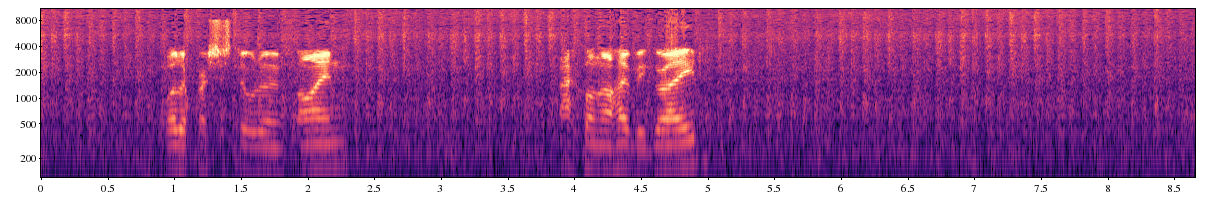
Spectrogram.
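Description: A steam locomotive rumbles steadily along the tracks.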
